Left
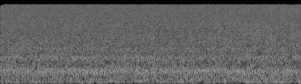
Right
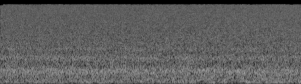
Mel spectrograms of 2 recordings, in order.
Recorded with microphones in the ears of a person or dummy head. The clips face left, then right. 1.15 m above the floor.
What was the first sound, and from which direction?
Only background noise.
